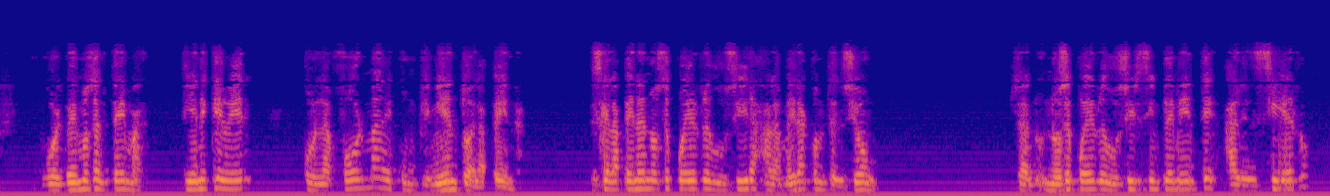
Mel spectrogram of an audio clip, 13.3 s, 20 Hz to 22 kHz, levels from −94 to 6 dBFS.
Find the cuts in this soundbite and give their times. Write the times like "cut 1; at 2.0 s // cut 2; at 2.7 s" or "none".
none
